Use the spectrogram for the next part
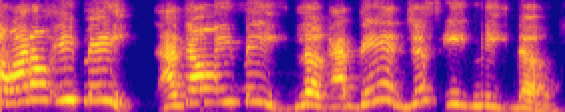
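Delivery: ordinary delivery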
